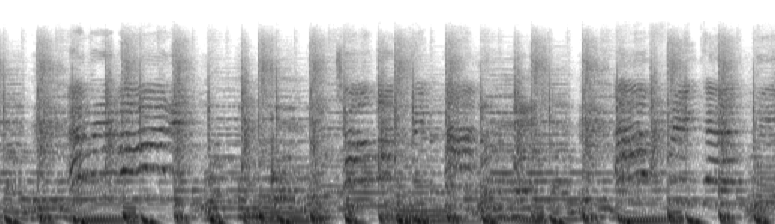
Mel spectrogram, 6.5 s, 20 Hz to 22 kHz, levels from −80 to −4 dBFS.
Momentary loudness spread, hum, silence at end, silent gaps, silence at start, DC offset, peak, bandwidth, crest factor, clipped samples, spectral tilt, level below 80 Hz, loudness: 3 LU; none; 0 s; none; 0 s; under 0.1%; -4 dBFS; 13.5 kHz; 14 dB; under 0.1%; -5 dB/octave; -26 dBFS; -18 LUFS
